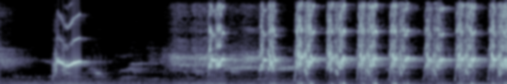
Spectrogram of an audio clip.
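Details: Javan myna master song for young birds: one squeaky whistle, a pause, then a rapid run of about ten harsh, rasping buzzy notes repeated evenly.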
